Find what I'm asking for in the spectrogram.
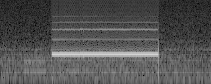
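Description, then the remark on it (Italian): A single loud, steady electronic answering-machine beep lasting about a second, a pure mid-pitched tone that starts and stops abruptly, heard alone against quiet background hiss. “Salve, lasciate se volete un messaggio dopo il beep.”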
